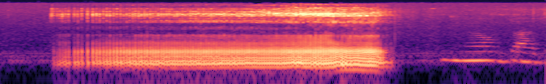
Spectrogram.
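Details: A sleeping dog snoring: one long, loud, rattling snore, then quieter breathing noise.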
